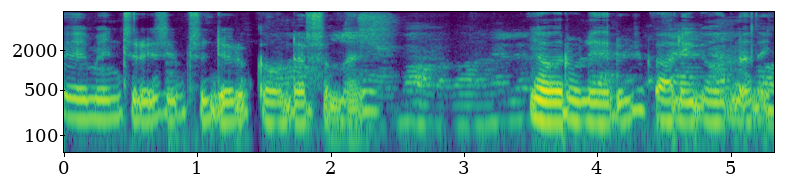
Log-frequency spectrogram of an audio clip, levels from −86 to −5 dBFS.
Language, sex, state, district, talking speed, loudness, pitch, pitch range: Telugu, male, Andhra Pradesh, Guntur, 100 wpm, -18 LUFS, 165 Hz, 155-175 Hz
